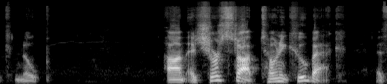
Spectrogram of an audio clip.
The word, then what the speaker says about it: Knoop: And actually, you would say his name in Dutch is Knoop, but he never said it that way, so I won't either. But it's actually you say Bobby Knoop.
